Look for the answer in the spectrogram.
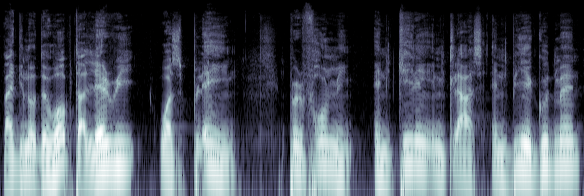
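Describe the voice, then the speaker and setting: A man's voice: medium pitch, animated, moderate pace, warm tone, dry recording. A man in his twenties co-hosting a casual podcast chat, emphatic and repetitive, speaking into a studio mic. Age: 20s. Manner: emphatic, repeats "you see what I'm saying". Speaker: podcast co-host. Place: small indoor studio set with couch. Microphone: studio mic on stand, headphones.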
